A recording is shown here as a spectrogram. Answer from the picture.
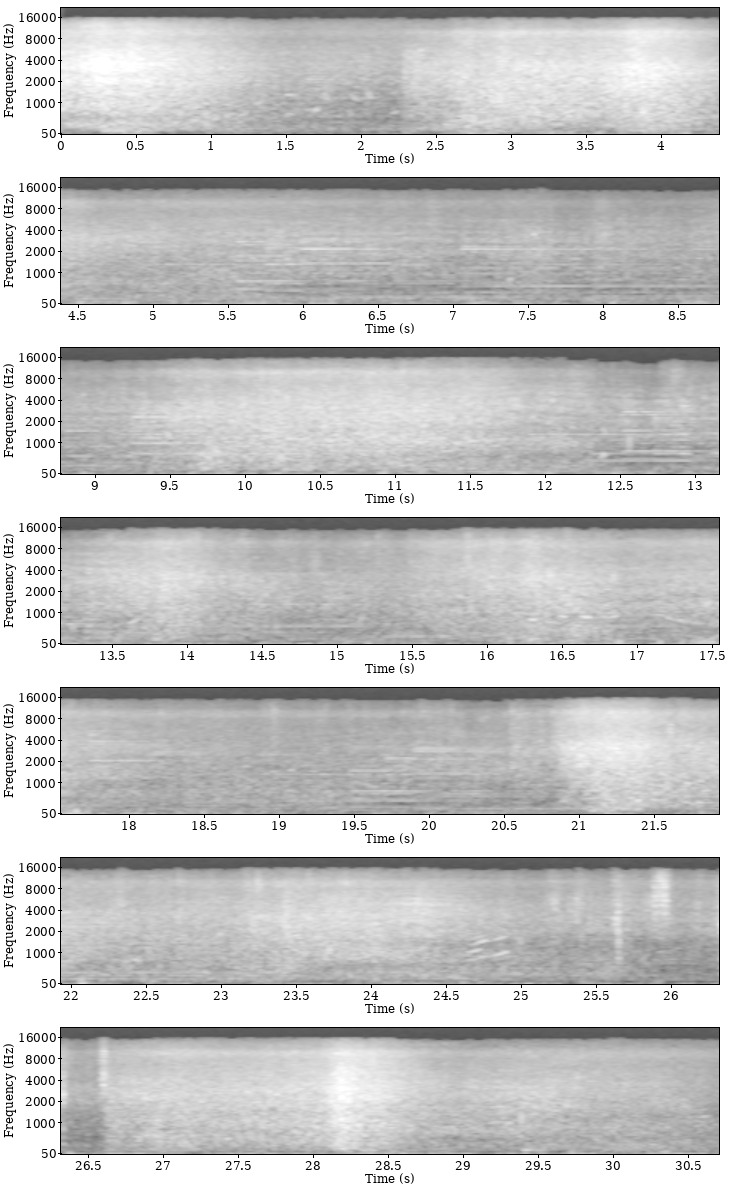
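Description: Small waves washing up and breaking on a sandy beach, the surf swelling and fading every few seconds, with quiet background music underneath.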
